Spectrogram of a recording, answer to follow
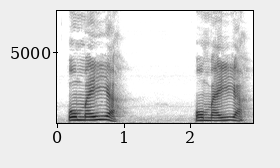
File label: "omiyv", Muscogee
